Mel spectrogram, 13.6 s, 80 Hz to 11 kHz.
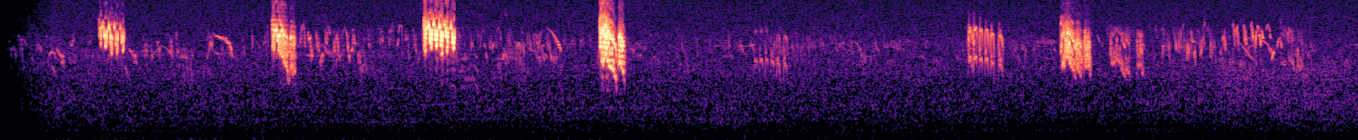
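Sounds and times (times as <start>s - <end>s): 
greater short-toed lark: 1.0s - 1.3s, 4.2s - 4.7s, 6.0s - 6.3s, 10.6s - 11.0s.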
